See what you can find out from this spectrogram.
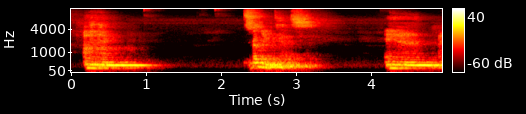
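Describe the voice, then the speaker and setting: Audible room echo follows a man whose pitch swings very wide. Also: long, frequent pauses. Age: 70s. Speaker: discussion group participant, former teacher. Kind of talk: personal sharing in discussion. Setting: church discussion group.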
